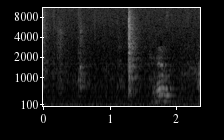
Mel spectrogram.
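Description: Two sharp clicks about a second apart with a fainter one between them, then a brief murmured voice sound near the end.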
